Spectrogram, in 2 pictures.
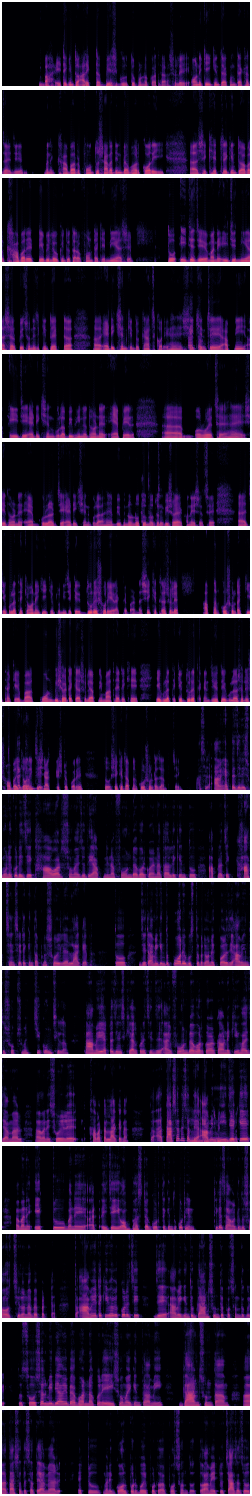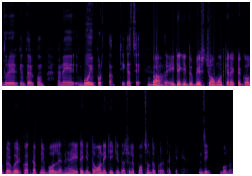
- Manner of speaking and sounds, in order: in English: "addiction"; in English: "addiction"; in English: "addiction"; "আসলে" said as "আসে"; "শরীরে" said as "শরীলে"; "শরীরে" said as "শরীলে"; "মানে" said as "আনে"
- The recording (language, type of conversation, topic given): Bengali, podcast, স্ক্রিন টাইম কমাতে আপনি কী করেন?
